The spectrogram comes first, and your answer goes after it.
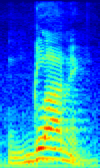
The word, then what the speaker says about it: গ্লানি: ক্লান্তর পরের শব্দটি হচ্ছে গ্লানি গ্লানি গ ল ফলা আকার গ্লা ন রসিকান্ গ্লানি গ্লানি কি দুঃখ ভাব মনের কাতর ভাব কষ্ট এটাই কি গ্লানি গ ল ফলা আকার কি হয় গ্লা গ্লা ন রসিকারিণী গ্লানি এই শব্দ হচ্ছে স্লীলতা বড়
